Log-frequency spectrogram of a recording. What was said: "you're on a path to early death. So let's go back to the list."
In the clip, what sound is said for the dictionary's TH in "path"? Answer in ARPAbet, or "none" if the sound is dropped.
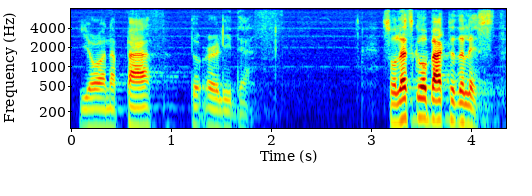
TH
